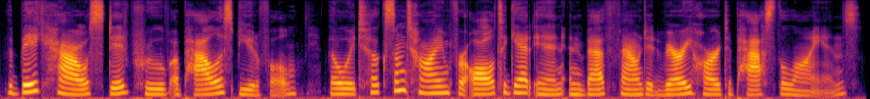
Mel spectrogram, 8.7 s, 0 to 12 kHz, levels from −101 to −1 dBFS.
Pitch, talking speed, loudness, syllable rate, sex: 190 Hz, 195 wpm, -19 LUFS, 4.3 syllables/s, female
